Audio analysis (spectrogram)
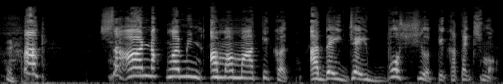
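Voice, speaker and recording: A woman's voice: sits high, very animated, moderate pace, bright, forceful tone, no room sound, exaggerated voice. A woman playing a suspicious, nagging wife in a comedy drama, scolding and questioning her husband. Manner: scolding, interrogating.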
